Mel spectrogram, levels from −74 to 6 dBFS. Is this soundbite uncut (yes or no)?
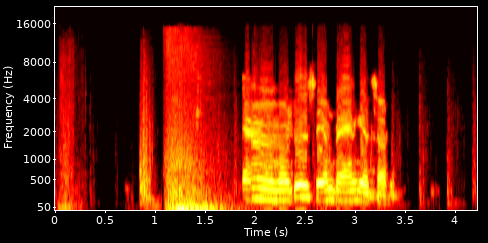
yes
